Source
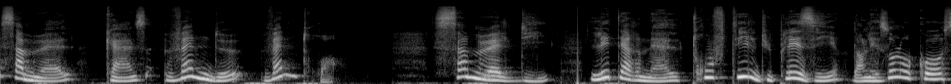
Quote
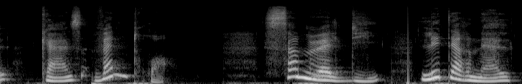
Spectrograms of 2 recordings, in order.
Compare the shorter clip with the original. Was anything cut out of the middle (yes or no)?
yes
